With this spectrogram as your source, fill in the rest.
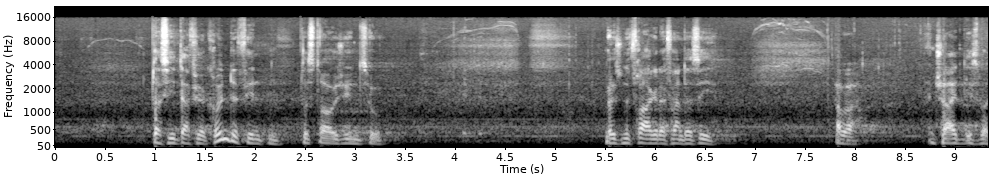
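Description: An elderly man speaks emphatically through a microphone in a large echoing hall.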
